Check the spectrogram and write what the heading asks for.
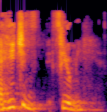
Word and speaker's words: HitFilm: Rich Videos? – É, HitFilm. Eu falei errado, Hit, eu acho. HitFilm. É, HitFilm. – Hit de pancada.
